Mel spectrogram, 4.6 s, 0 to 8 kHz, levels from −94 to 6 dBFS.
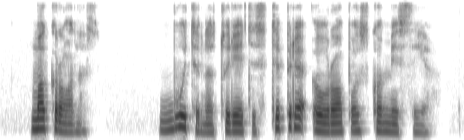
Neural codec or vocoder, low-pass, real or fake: none; 7.2 kHz; real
